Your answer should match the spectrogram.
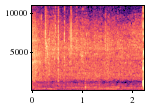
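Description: Domestic pigeons cooing faintly: two low coos, each rising and falling over about half a second, over a steady background hiss.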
